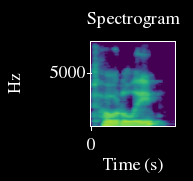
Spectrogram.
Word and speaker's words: totally: toe on your foot that's how we start with totally and then because this t is between two vowels and it's not followed by a stressed uh syllable it's gonna sound more like a d or a flap so i'll write it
